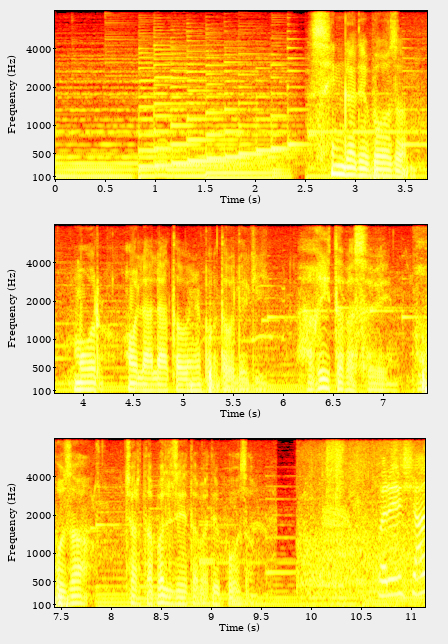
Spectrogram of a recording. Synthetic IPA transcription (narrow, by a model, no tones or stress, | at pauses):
siŋɡad̪eboːzə̰ | moːɾ | ɐwlaːlaːt̪awɐmipa̰t̪a̰w̰lḛɡi | hɐɣiːt̪ɐba̰sɐwḛ | xʊzaː | t͡ʃɐɾt̪abəlzeːt̪aba̰d̪ebo̰ːzəm | pɐɾeːʃaː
